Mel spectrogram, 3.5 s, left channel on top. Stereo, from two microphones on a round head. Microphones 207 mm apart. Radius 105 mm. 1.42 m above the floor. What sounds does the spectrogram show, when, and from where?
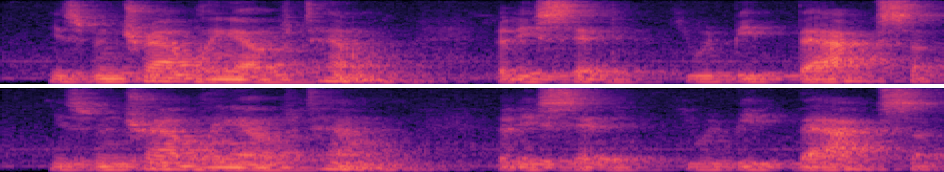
0.2 s a man speaking: 55° left (ahead or behind), 1.1 m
